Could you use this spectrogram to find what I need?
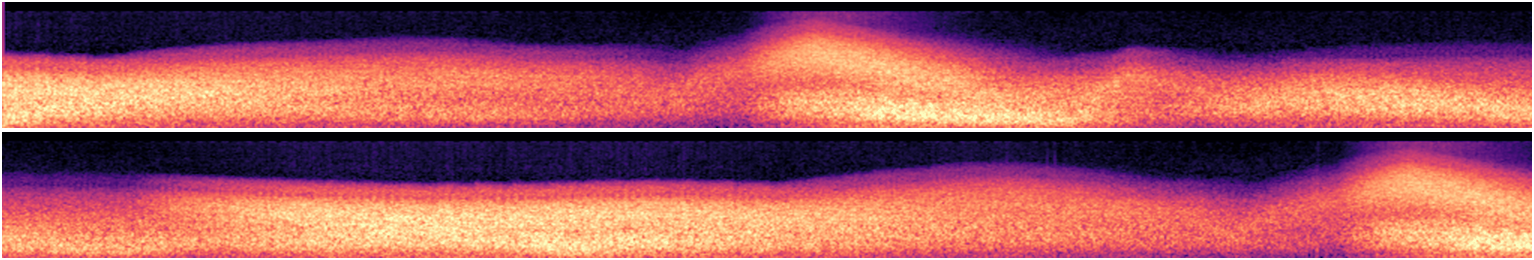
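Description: A waterfall rushes loudly, swelling and fading in slow waves.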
